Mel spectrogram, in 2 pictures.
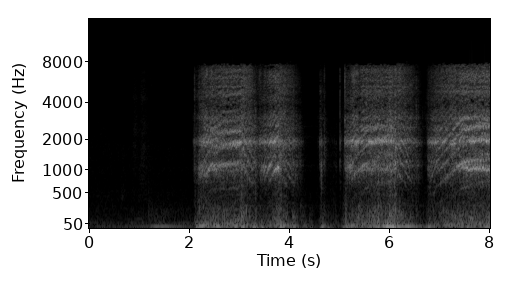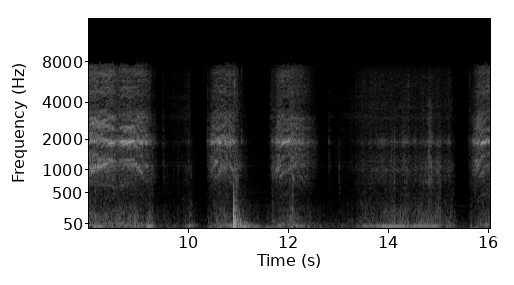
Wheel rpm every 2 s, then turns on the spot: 0, 70, 40, 90, 110, 20, 20, 20.
none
